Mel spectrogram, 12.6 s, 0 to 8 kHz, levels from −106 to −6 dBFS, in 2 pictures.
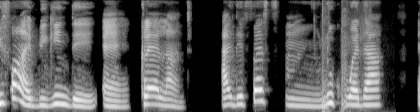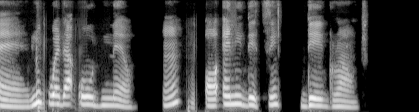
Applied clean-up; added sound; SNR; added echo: neural mask model DeepFilterNet 3.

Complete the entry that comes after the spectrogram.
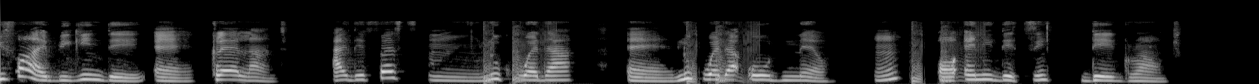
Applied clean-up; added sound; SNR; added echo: none; Fart; 12 dB; none.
